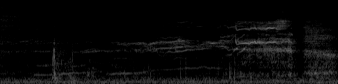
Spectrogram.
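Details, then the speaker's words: Mild expiratory wheeze in an adult man still wheezing from a deep lung infection: a forced, squeezed exhalation, tightening the lungs as hard as possible, carries faint, wavering whistling tones; this manoeuvre used to make him cough. "You can hear still just a little bit of wheeze, but what it does is it causes all those little bags of air to constrict, and if there's any inflammation, what it will do is it'll cause a cough response."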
